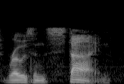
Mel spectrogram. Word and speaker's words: Rosenstein: E before I is pronounced I before E is pronounced E, so it's Rosenstein. – It's I-E-N? – No, it's Bob? – It's S-T-E-I-N, Stein.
